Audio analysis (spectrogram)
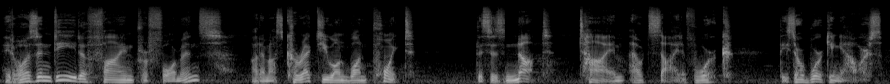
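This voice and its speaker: A man playing a strict, dutiful military sergeant in a video game, formal and deadpan. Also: deep voice, measured pace, faint music behind, exaggerated voice. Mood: dry, stern.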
